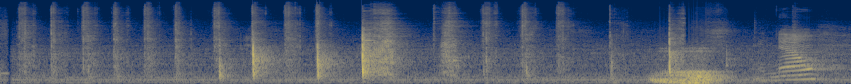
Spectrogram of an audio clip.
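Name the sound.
chopping Roma tomatoes with a knife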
